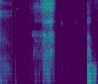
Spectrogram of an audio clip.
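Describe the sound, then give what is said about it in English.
A noisy slurping sip of hot coffee, followed by a short pause with a couple of tiny clicks and then another brief slurp. No one speaks. “First off, let me just take a sip of my wonderful cup of coffee.”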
